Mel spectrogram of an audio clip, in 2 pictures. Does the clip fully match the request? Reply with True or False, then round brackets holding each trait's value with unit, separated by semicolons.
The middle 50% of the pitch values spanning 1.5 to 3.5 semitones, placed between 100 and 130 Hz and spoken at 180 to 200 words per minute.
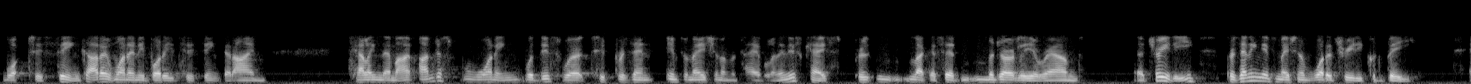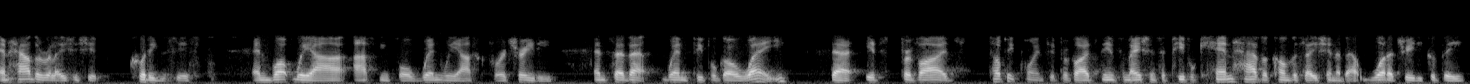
True (2.6 semitones; 105 Hz; 190 wpm)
